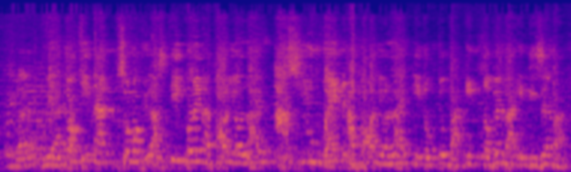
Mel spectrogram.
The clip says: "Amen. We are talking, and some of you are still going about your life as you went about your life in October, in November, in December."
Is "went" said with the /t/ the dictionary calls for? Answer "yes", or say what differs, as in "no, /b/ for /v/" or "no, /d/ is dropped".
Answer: no, /t/ is dropped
